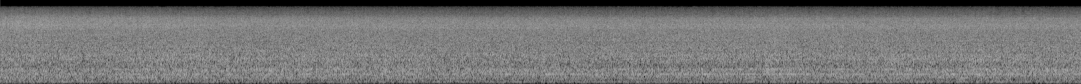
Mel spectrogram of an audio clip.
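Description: Auger running steadily, conveying soybean seed up into an air seeder's tank: an even, loud hiss of seed flow with a faint steady motor hum under it.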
